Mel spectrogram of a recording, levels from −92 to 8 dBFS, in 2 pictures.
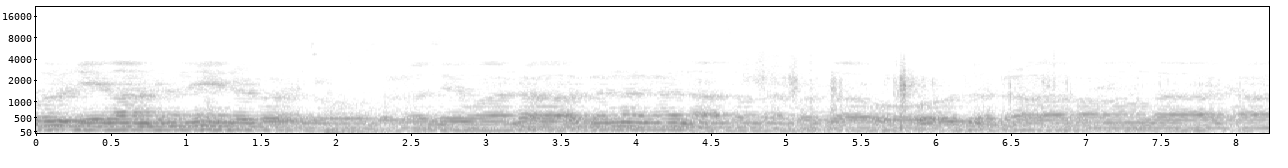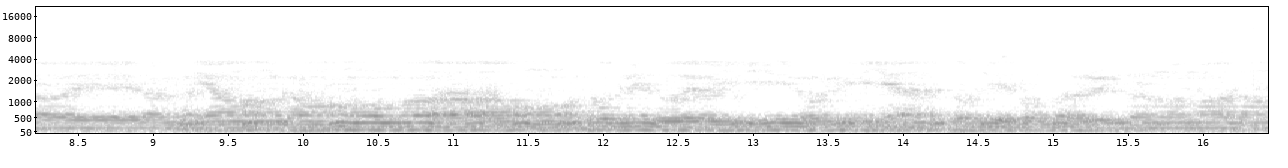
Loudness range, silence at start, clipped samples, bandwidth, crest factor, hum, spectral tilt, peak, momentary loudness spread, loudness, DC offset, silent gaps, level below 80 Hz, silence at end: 4 LU; 0 s; under 0.1%; 13 kHz; 16 dB; none; -8 dB/octave; -40 dBFS; 8 LU; -57 LUFS; under 0.1%; none; -80 dBFS; 0 s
